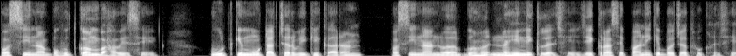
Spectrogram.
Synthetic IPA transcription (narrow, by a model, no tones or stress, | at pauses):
pəsinabəɦut̪kəmbəɦaʋesḛ | uːʈʰkemoːʈat͡ʃəɾʋikekaːɾəɽ̃ | pəsiːnaɦnəɦĩnɪkləlt͡ʃʰɛd͡ʒeːkɾasepaːnikebət͡ʃət̪ɦokʰəlt͡ʃʰɛ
